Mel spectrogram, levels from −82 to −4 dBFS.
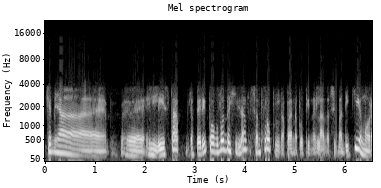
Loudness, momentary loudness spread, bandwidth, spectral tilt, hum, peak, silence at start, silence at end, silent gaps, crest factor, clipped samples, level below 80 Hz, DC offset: -19 LUFS; 7 LU; 8 kHz; -9 dB/octave; none; -4 dBFS; 0.05 s; 0 s; none; 14 dB; under 0.1%; -52 dBFS; under 0.1%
